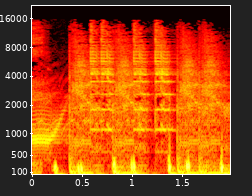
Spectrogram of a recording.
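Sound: irregular heartbeat sound effect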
